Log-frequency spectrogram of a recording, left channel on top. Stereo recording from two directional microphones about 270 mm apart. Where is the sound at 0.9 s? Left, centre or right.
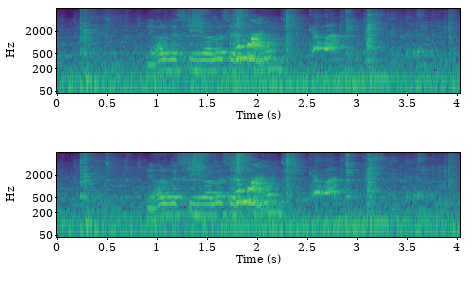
Centre.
